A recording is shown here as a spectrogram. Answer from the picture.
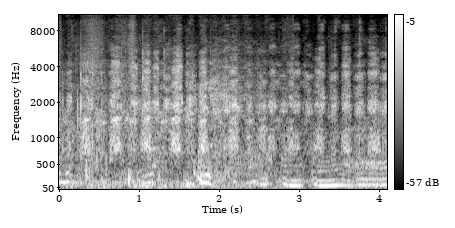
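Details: ['Pug grumble: a busy stream of snorting, breathy puffs over a low, wavering vocal rumble, with a steadier droning growl near the end.']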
